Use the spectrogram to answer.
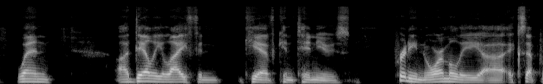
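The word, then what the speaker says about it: Kyiv: a subway station in Kiev, which you have to now refer to as Keev because you have to use the Ukrainian pronunciation of everything, which even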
